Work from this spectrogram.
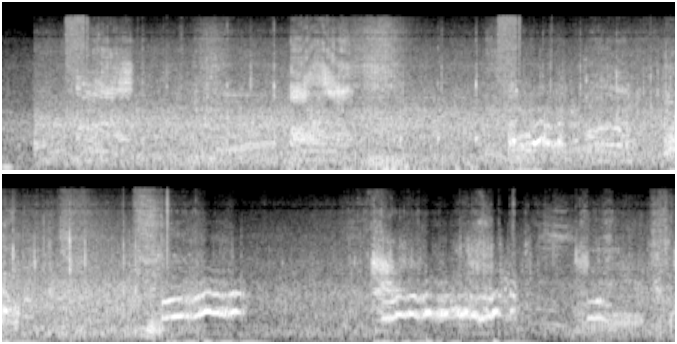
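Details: Fighting sea lions in a colony off South Australia, where both males and females turn aggressive and pups suffer; harsh, wavering bleats and barks break out among the crowd against heavy surf and wind.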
